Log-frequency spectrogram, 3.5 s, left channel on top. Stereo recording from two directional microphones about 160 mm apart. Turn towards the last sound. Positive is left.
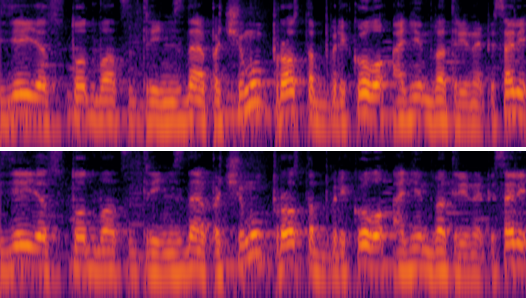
turn(degrees=40)  # may be behind; listen again after turning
